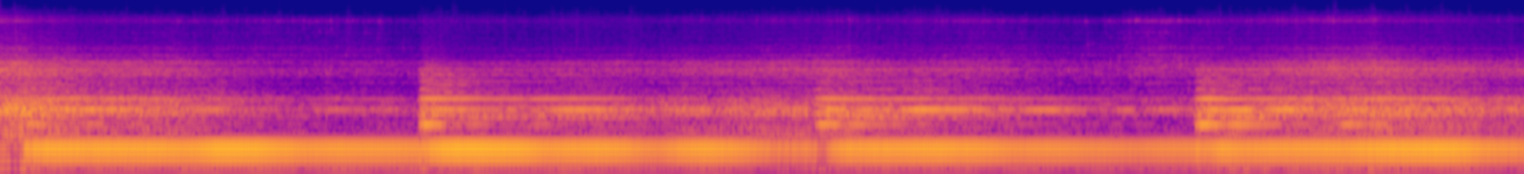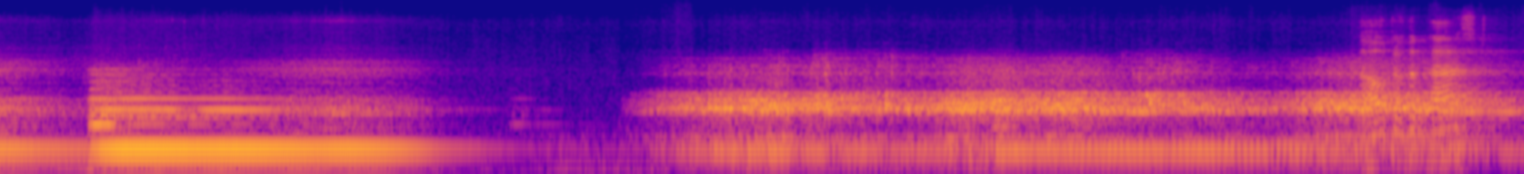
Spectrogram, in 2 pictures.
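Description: A large bell tolling, struck five times about four seconds apart, each stroke ringing on with a deep hum that fades after the last. After a short drop in level about two-thirds through, a different steady sustained sound takes over.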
